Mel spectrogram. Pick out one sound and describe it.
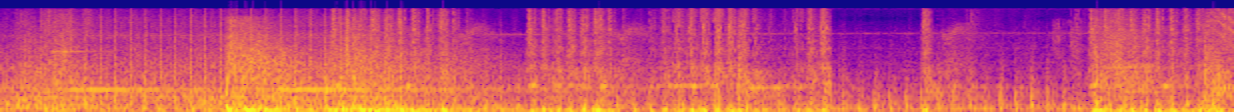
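Gunshots crack in rapid bursts.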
